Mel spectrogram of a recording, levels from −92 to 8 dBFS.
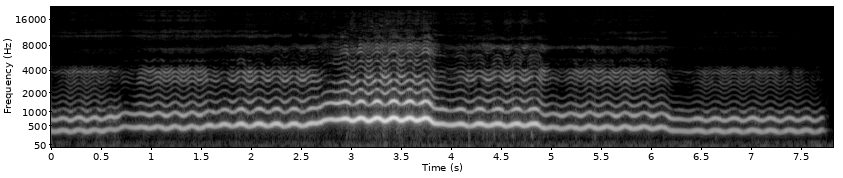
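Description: From 3.99 to 5.48 s the music shows scattered short gaps. About seven packets arrived late or not at all. Each hole, the longest around 15 ms, was filled by extending the preceding sound. Brief ticks and small smears result.

A jitter buffer slow-down follows from 5.82 to 7.08 s. The receiver stretched the audio to rebuild its reserve, repeating short stretches and adding 93 ms. Playback runs at 93% speed with unchanged pitch, so the music sounds slightly drawn out.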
